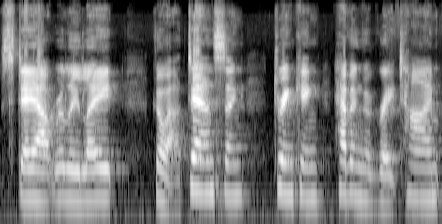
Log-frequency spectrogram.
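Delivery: normal talking voice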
